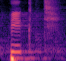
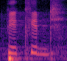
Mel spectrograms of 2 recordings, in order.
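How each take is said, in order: First: The word ends with a clear t sound. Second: The word ends without the t sound. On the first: The action is in the past. The speaker calls it right. "instead of saying picked" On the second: The action sounds like the present. The speaker calls it wrong. "you're saying picked"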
